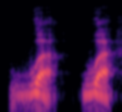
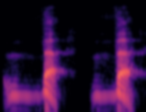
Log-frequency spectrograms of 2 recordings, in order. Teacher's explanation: with W, there is no contact between the lips and the teeth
